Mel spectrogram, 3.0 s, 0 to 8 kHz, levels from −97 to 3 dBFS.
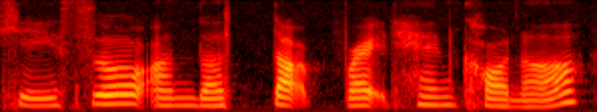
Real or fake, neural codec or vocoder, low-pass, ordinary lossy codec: real; none; none; none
